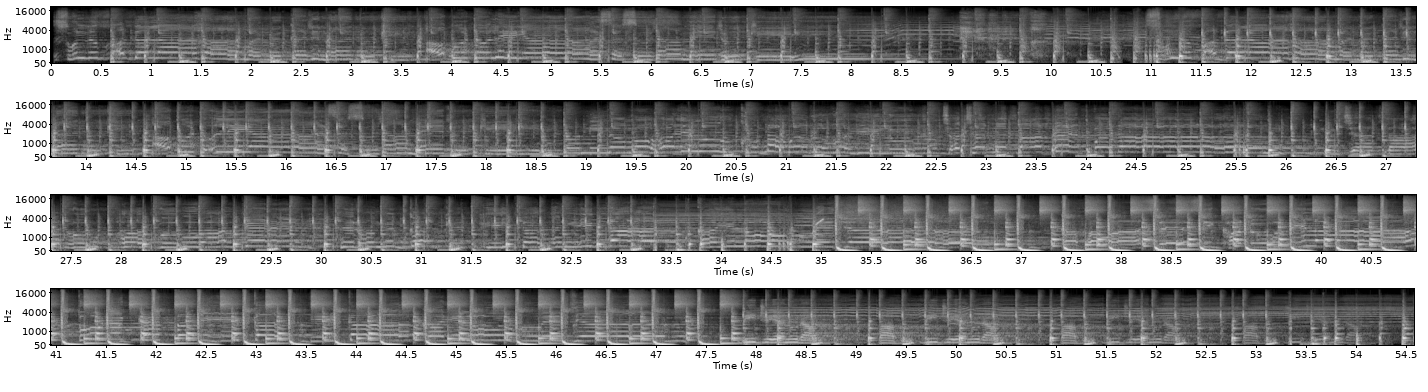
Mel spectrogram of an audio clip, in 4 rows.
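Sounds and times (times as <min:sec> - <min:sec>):
sad DJ remix with dholak bass: 0:00.3 - 0:54.5.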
